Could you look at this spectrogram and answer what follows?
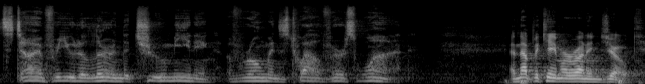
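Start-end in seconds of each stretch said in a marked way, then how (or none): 0.0-3.9 hushed, raspy, soft, joking, menacing-sounding voice. Recalling a college running joke of jokingly threatening someone, in a best Godfather voice. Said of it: "in your best Godfather voice".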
